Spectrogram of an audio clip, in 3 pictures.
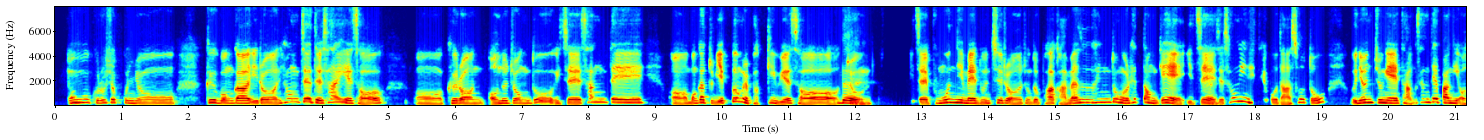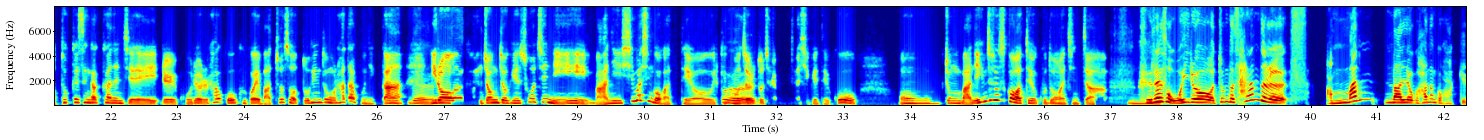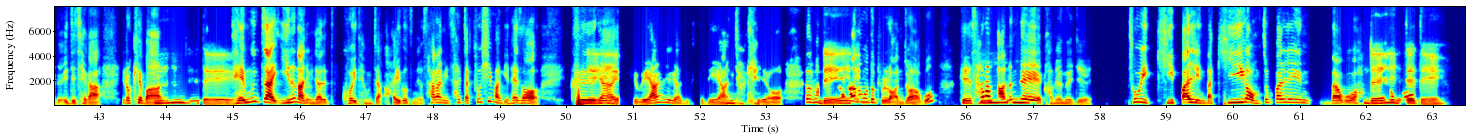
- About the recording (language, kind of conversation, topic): Korean, advice, 감정 소진 없이 원치 않는 조언을 정중히 거절하려면 어떻게 말해야 할까요?
- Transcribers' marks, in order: teeth sucking; other background noise; laughing while speaking: "내향적이에요"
